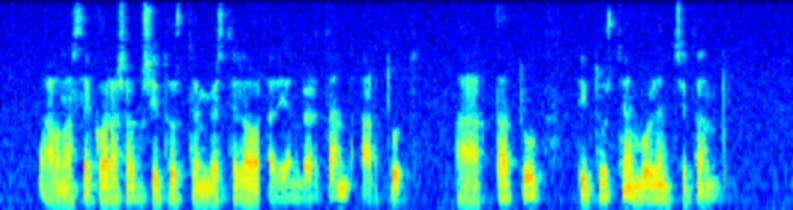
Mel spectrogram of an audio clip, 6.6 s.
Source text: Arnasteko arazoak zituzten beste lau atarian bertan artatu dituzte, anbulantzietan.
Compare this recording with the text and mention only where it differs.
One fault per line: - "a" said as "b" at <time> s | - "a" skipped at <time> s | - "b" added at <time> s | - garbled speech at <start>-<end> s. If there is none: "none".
none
